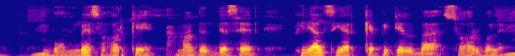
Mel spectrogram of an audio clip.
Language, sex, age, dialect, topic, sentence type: Bengali, male, 31-35, Jharkhandi, banking, statement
